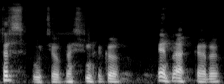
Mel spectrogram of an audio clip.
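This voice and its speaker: A man's voice: animated, moderate pace, a little mellow, no room sound. A man, a spiritual teacher, gives a satsang discourse, repeating words and asking rhetorical questions. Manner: repetitive, rhetorical questions, dramatic swings of pitch.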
